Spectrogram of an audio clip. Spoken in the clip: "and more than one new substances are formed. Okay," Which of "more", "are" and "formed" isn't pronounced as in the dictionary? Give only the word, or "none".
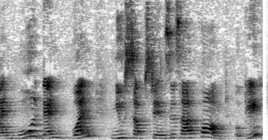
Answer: none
